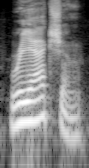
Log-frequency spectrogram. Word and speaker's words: reaction: okay the next one two reaction reaction it's the second the second syllable over the ac reaction okay three conversation conversations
